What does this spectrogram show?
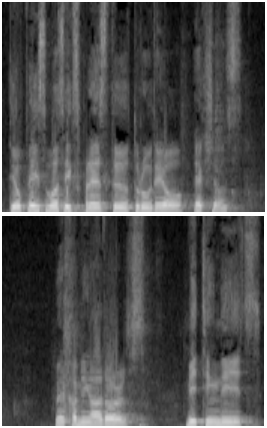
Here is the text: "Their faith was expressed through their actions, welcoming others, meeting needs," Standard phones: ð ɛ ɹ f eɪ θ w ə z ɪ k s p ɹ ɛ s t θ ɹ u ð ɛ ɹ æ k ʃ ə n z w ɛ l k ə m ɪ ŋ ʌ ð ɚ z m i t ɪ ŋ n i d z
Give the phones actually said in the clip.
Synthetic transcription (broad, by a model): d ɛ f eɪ s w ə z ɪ k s p ɹ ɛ s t t ɹ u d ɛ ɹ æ k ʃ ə n s w ɛ l k ə m ɪ ŋ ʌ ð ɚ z m i t ɪ ŋ n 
